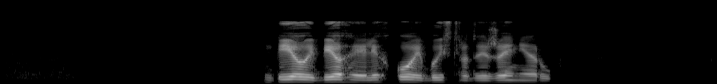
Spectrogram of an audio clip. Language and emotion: Russian, neutral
